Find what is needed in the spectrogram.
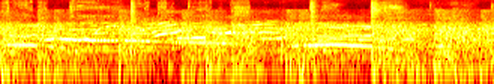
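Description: Fireworks going off: ground fountain fireworks spraying sparks with a dense hiss and crackle, cut by several sharp bangs.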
